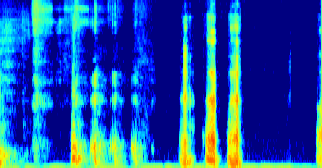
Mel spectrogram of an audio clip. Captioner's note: laughing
